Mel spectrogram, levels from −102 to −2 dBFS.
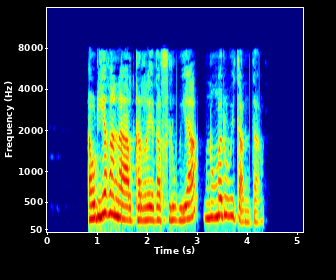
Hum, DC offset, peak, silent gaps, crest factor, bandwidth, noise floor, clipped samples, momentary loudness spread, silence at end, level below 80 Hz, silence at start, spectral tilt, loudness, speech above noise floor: none; under 0.1%; -2 dBFS; none; 14 dB; 8 kHz; -88 dBFS; under 0.1%; 11 LU; 0.85 s; -56 dBFS; 0.8 s; -6 dB/octave; -15 LUFS; 73 dB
